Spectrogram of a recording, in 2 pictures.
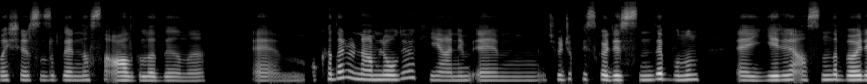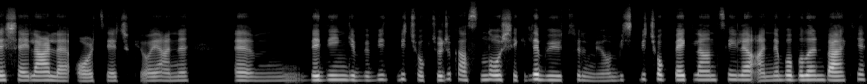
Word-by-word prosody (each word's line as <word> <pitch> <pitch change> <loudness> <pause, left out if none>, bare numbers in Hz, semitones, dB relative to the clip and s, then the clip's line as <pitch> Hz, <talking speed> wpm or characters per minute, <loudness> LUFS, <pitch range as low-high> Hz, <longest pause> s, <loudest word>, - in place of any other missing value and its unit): başarısızlıklarını 200 -1 -4
nasıl 205 0 -4
algıladığını, 180 -2 -1 0.5
emm, 90 - -10
o 200 - -18
kadar 285 +5 0
önemli 225 -7 +1
oluyor 280 +9 +1
ki, 205 - -14
yani, 190 -1 -4
emm, 185 +1 -7
çocuk 220 +3 -8
psikolojisinde 210 0 +3
bunun, 215 +2 -2 0.4
eee, 195 - 0
yeri 200 +3 +2
aslında 215 +1 -2
böyle 205 0 +7
şeylerle 195 -3 +3
ortaya 175 +2 -4
çıkıyor. 175 - -10
Yani, 180 +1 -2 0.5
emm, 180 +1 -4
dediğin 210 +1 +4
gibi, 190 -2 -6
bi 220 0 -6
birçok 210 -5 -7
çocuk 225 +4 -3
aslında 210 +1 -1
o 215 - +6
şekilde 205 +2 +4
büyütülmüyor. 185 -3 -6
Biş 205 - -4
birçok 230 -1 -3
beklentiyle 210 0 +2
anne 195 +4 -2
babaların 210 0 +4
belki 195 +4 +4
200 Hz, 130 wpm, -24 LUFS, 185-215 Hz, 0.5 s, böyle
